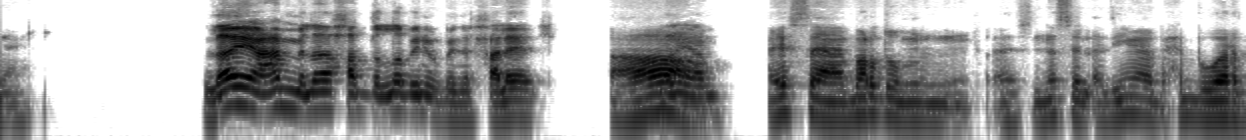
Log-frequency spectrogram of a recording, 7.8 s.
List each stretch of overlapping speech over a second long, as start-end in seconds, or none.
none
